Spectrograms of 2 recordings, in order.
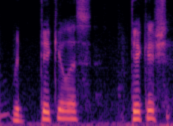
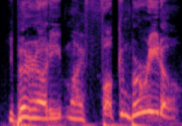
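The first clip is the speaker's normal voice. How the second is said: higher, louder threatening warning; mock angry roommate; 8 semitones higher, 6 dB louder than usual. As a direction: lay down the law over the burrito. Roommate warning about his burrito.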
